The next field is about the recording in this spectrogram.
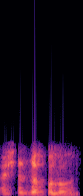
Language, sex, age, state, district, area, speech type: Kashmiri, male, 18-30, Jammu and Kashmir, Baramulla, rural, conversation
